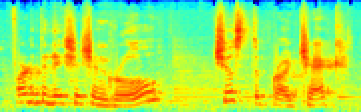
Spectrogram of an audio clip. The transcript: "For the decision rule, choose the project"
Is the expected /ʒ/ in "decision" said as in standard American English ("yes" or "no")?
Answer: no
